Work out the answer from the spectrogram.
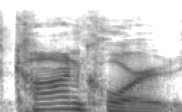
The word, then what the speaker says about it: Concord: Concord, New Hampshire is Concord. He's not on the Concord as in like they conquered New Hampshire.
